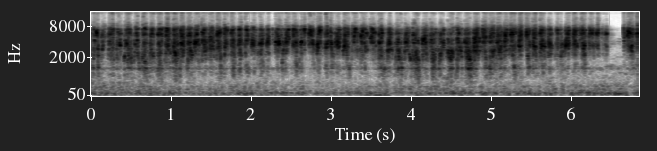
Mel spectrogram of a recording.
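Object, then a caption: Wet painted concrete floor. Long black nails scratch fast and hard across a wet, painted, solid concrete floor. They make a dense, bright, rasping scrape of rapid strokes that runs almost continuously, with a brief drop just before the end.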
